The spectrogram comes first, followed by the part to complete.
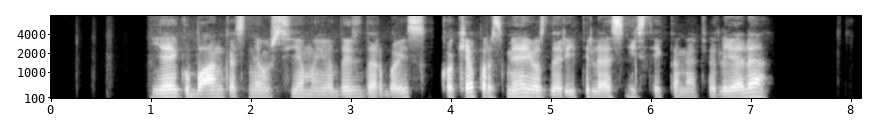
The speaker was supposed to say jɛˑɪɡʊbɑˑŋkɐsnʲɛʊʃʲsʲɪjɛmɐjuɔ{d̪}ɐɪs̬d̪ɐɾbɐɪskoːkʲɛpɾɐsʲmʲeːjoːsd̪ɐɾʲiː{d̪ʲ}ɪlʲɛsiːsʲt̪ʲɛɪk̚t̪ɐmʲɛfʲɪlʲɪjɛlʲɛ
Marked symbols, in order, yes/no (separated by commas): yes, no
